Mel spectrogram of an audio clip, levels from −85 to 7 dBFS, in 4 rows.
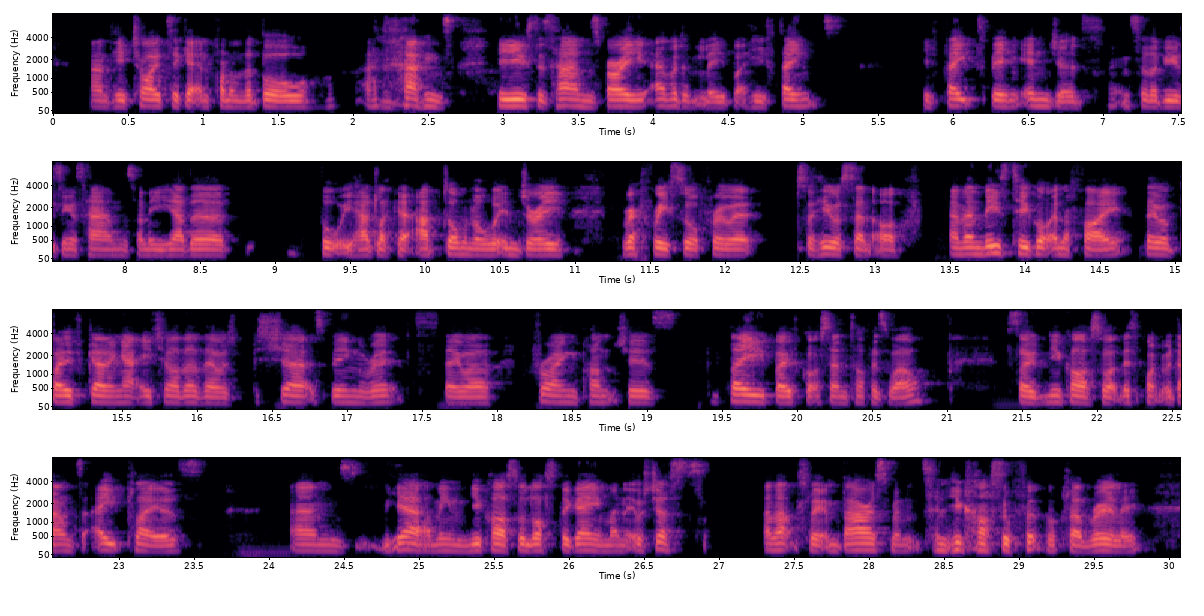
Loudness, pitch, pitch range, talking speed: -28 LUFS, 140 Hz, 135-150 Hz, 220 wpm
